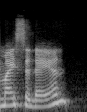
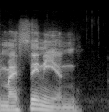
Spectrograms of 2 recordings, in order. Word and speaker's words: Mycenaean: I think you say it, Mycenaean. – That sounds right. – I say Mycenaean, but but it's another one of those things that I'm like, I've read it.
